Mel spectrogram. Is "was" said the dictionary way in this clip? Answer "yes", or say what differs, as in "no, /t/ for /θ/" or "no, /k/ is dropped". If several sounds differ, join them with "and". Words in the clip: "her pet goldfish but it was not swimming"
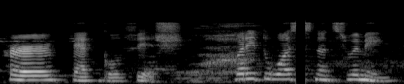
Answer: no, /s/ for /z/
